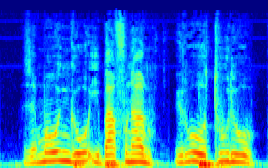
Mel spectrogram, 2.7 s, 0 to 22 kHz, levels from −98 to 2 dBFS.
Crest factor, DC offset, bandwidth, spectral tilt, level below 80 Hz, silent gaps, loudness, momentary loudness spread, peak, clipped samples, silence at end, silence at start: 16 dB; under 0.1%; 13 kHz; -9 dB/octave; -40 dBFS; none; -20 LUFS; 9 LU; -2 dBFS; under 0.1%; 0.15 s; 0.25 s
